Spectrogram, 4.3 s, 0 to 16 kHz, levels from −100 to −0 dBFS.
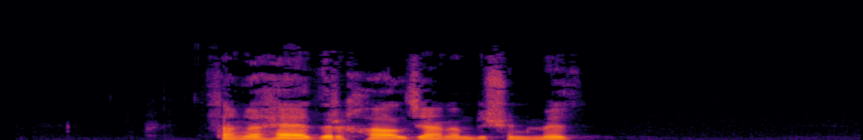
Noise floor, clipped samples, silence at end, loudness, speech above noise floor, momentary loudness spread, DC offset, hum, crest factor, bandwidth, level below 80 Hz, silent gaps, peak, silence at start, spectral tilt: -85 dBFS; under 0.1%; 1.45 s; -28 LUFS; 57 dB; 9 LU; under 0.1%; none; 24 dB; 10 kHz; -68 dBFS; none; -8 dBFS; 1.1 s; -6 dB/octave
